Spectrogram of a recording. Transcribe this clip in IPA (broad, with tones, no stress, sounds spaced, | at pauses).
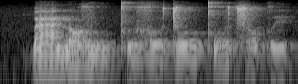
ɡ͡b aː˨ n ɔ˦ ɣ uː˨ kʼ ʊ˨ ɣ o˨ d oː˨˦ kʼ o˨ t͡s ɔ˨ ɡʷ ɪ˦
